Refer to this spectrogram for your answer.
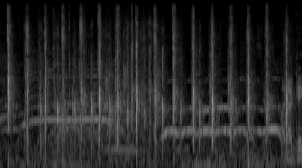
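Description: Loud audience applause for Daniel Hendler, a dense run of sharp hand claps throughout, with a sustained voice cheering over the clapping in two long held tones.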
